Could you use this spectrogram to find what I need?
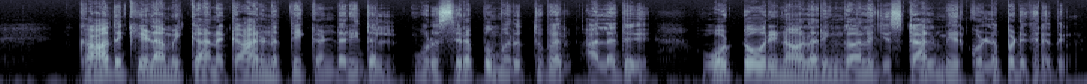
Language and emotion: Tamil, neutral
